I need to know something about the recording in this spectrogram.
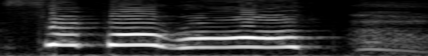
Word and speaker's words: Sephiroth: Like, man, Sephiroth, I'm there. You gotta say it right. Sephiroth!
